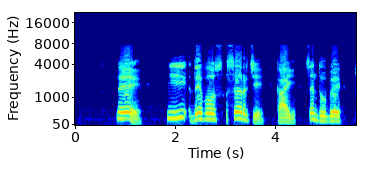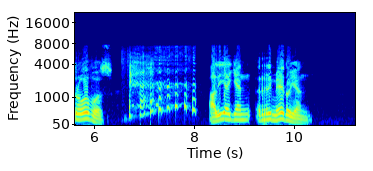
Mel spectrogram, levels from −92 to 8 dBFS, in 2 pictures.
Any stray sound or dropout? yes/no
yes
